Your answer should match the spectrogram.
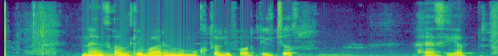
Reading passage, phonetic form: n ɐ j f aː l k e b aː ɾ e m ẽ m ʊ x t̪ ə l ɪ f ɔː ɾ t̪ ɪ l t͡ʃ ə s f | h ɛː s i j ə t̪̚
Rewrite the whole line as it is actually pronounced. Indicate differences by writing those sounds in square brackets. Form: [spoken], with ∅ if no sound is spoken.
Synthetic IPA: n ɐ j [s] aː l k e b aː ɾ e m ẽ m ʊ x t̪ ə l ɪ f ɔː ɾ [d̪] ɪ l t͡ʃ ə s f | h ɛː s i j ə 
